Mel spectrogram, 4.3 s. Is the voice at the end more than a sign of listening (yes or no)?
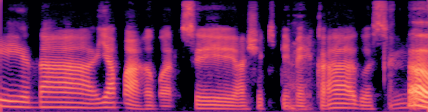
yes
